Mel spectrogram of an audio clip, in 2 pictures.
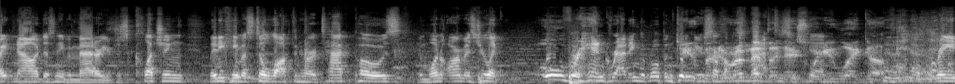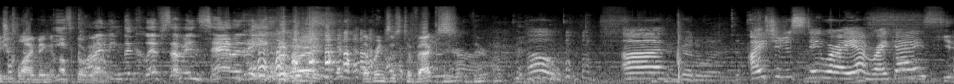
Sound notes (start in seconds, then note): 8.8 laughter; 12.0 laughter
